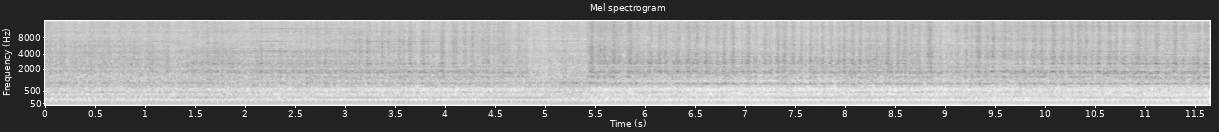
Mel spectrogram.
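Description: Bandsaw resawing wood into shop-sawn veneer, a continuous droning motor hum with a steady blade whine and a brief shift midway as the cut begins, even and close throughout.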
